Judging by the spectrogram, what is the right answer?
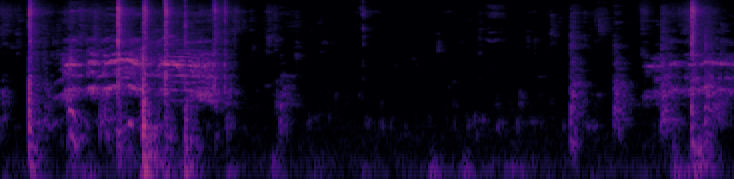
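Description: A rooster crowing twice, a long crow about half a second in and a shorter one near the end, with sharp knocks of a sepak takraw ball being kicked.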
